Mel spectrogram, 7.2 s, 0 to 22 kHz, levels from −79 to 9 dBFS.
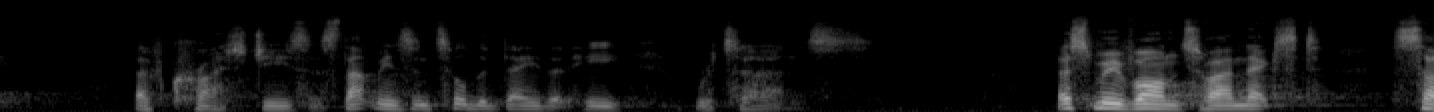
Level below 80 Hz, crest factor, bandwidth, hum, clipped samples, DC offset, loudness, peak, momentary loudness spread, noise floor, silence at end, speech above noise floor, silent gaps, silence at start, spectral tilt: -80 dBFS; 24 dB; 12.5 kHz; none; under 0.1%; under 0.1%; -32 LUFS; -10 dBFS; 22 LU; -74 dBFS; 0 s; 41 dB; none; 0.7 s; -4.5 dB/octave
